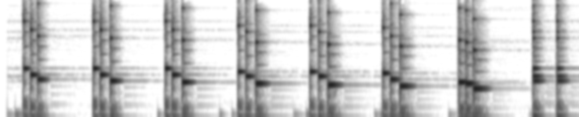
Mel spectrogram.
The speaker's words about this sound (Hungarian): Abban a pillanatban megcsörtent a telefon.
